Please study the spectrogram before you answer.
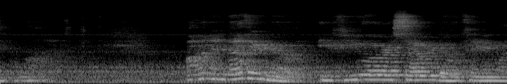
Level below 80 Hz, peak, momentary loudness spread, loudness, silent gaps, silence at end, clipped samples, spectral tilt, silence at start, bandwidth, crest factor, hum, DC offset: -62 dBFS; -14 dBFS; 15 LU; -29 LUFS; none; 0 s; under 0.1%; -6 dB/octave; 0 s; 13 kHz; 14 dB; none; under 0.1%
